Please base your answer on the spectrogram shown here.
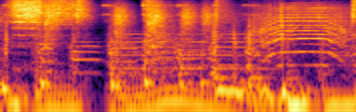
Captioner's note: scissors snipping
